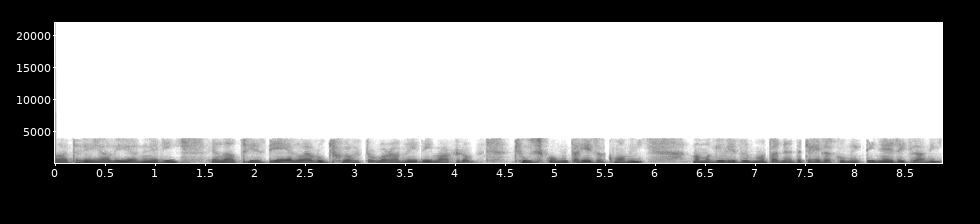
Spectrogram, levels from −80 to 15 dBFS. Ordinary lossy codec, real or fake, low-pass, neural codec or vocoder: AAC, 16 kbps; fake; 7.2 kHz; codec, 16 kHz in and 24 kHz out, 0.4 kbps, LongCat-Audio-Codec, four codebook decoder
